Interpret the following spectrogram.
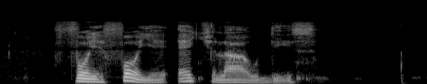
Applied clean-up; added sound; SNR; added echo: none; none; none; none.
